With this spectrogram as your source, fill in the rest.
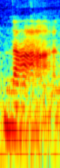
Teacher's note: so it starts with n and ends with another end not and it's in the low tone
